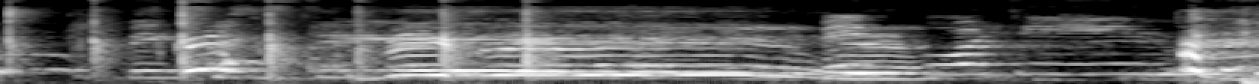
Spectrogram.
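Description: A few people clapping, with voices holding long notes over the claps, as a birthday girl finishes blowing out her cake candles. The claps fade out about two seconds in, and the voices slide down and trail off near the end.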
